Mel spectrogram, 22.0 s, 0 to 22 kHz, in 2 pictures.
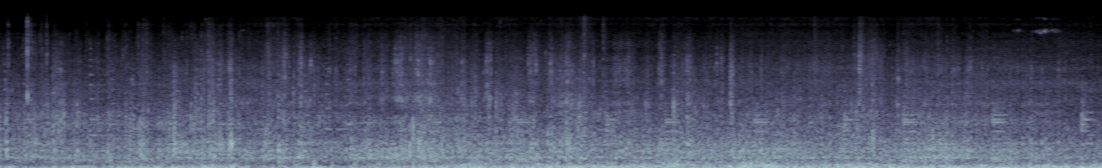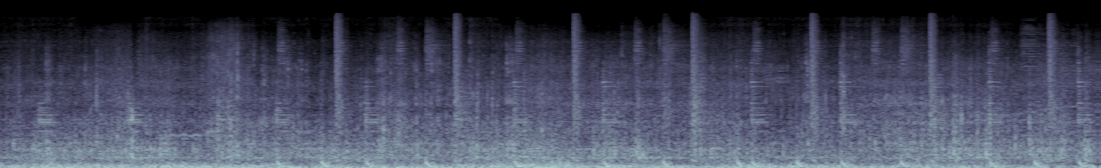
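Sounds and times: bike rattling and clacking: 0.0 - 22.0
wind rumbling on microphone: 0.0 - 22.0.

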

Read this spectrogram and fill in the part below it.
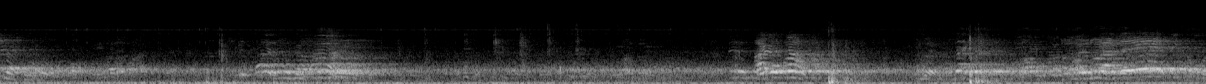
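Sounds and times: low hall rumble: 0.0 - 12.0
players shouting: 7.2 - 12.0.

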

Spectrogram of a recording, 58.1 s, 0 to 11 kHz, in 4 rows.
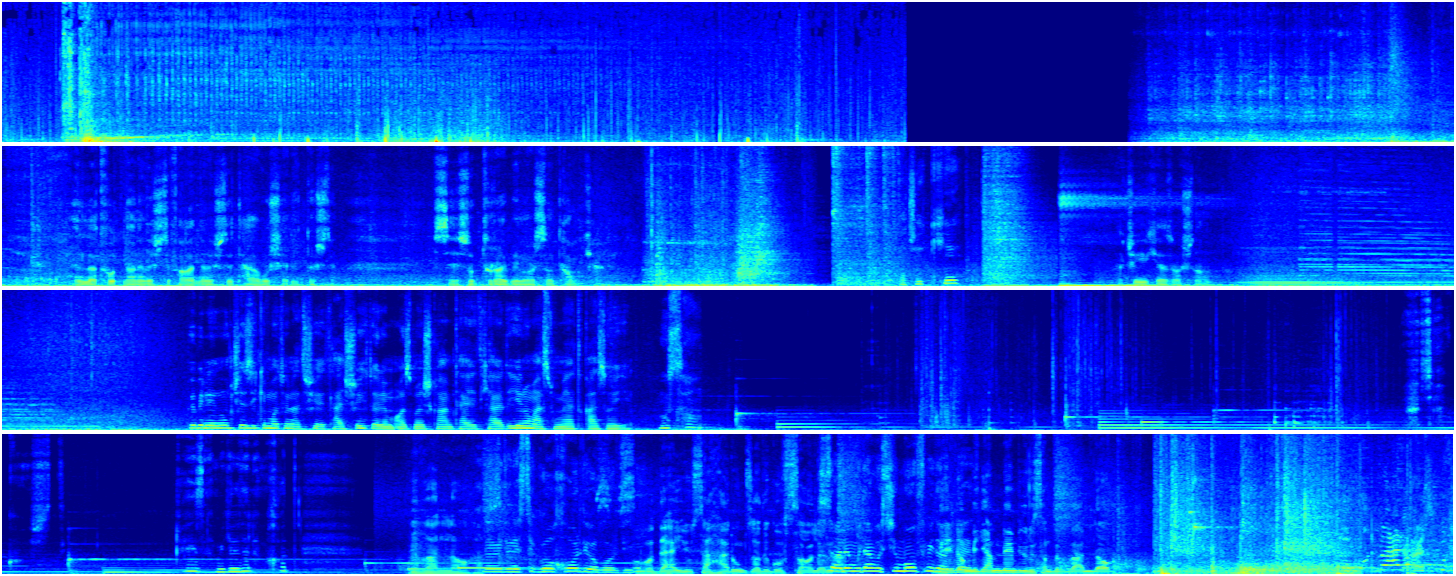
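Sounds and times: dense crackling: 0.0 - 9.0, 37.7 - 41.6
short rising tone: 26.6 - 30.8
car horn long blast: 26.8 - 30.2
road traffic: 26.8 - 30.9.

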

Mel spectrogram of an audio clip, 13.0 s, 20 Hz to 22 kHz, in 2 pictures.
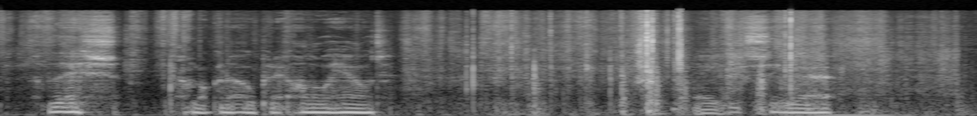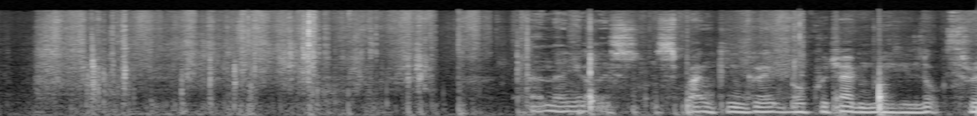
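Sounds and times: paper rustling and crackling: 2.6 - 12.4.

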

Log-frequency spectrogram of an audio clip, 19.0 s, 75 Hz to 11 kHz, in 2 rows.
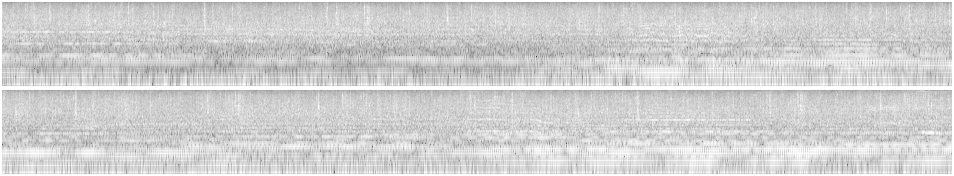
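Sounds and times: rain hiss: 0.0 - 19.0
slow sustained music chords: 0.0 - 19.0.

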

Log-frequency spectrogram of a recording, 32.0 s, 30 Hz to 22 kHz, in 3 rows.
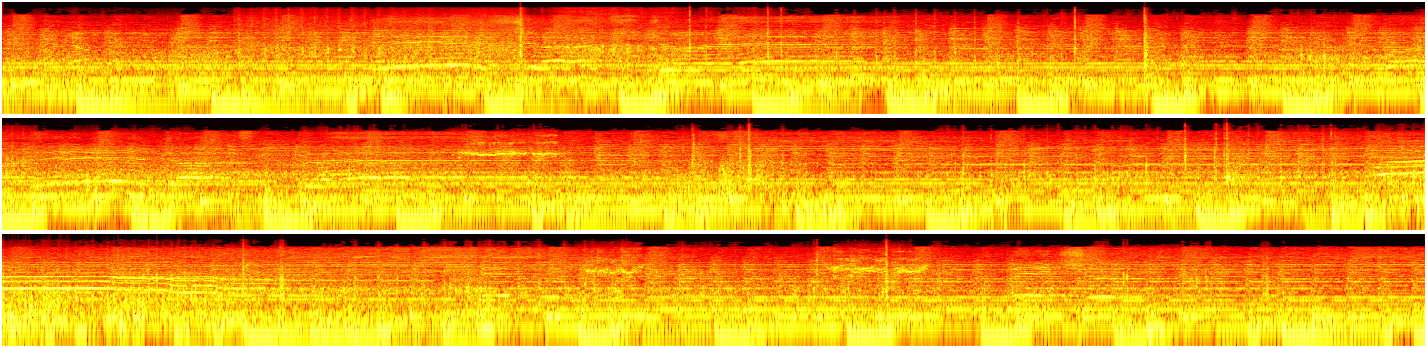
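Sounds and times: skateboard wheels rolling on stone: 0.0 - 32.0
song playing: 0.0 - 32.0
skateboard clacks: 0.4 - 32.0.

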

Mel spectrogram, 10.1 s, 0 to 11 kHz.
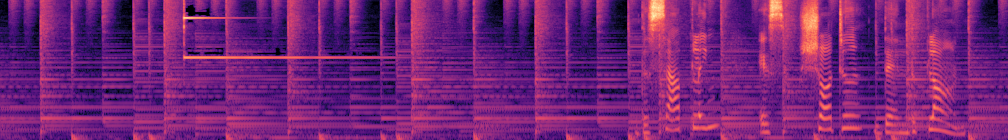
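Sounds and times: light background music: 0.0 - 10.0
bright ding: 1.8 - 4.3.

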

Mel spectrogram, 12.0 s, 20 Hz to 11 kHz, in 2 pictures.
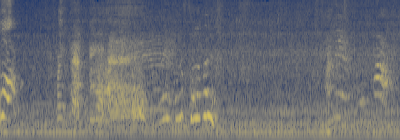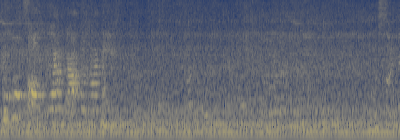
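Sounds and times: fogging machine engine drone: 0.0 - 12.0.

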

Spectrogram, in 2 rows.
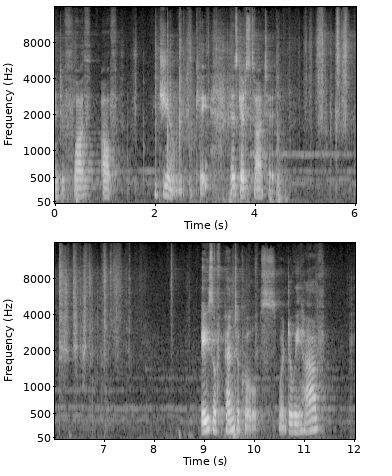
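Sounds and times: cards being shuffled: 1.6 - 3.6, 4.7 - 7.6.

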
